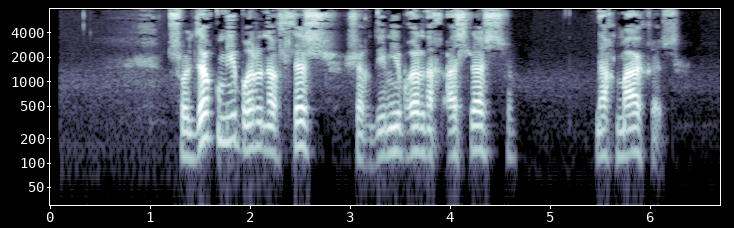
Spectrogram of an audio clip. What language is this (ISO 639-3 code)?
kbd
